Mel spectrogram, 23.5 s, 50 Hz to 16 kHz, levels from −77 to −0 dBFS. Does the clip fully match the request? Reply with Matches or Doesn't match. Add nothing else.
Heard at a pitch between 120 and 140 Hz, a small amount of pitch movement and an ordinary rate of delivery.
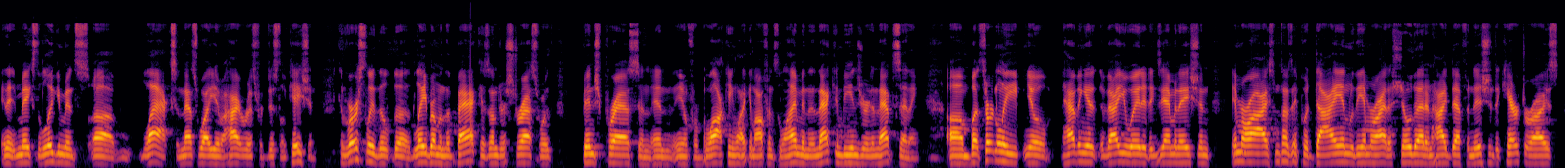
Matches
